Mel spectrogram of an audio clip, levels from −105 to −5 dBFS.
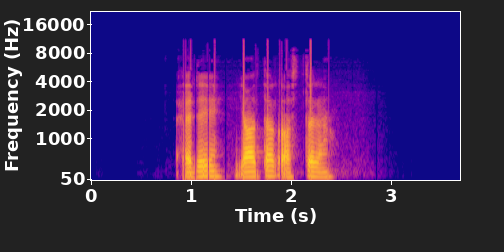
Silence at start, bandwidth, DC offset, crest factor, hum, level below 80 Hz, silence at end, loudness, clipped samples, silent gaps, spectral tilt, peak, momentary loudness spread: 0.95 s; 11.5 kHz; under 0.1%; 22 dB; none; -50 dBFS; 1.3 s; -20 LUFS; under 0.1%; none; -7.5 dB/octave; 0 dBFS; 6 LU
